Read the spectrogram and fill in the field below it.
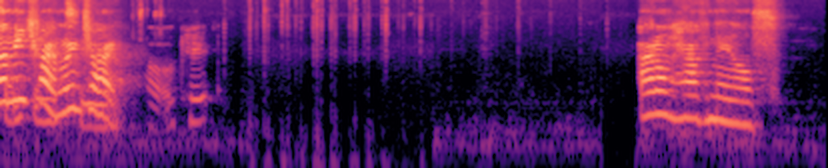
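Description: A performer speaks close by in a high, squeaky character voice, with animation.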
